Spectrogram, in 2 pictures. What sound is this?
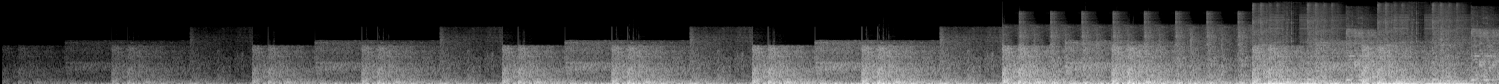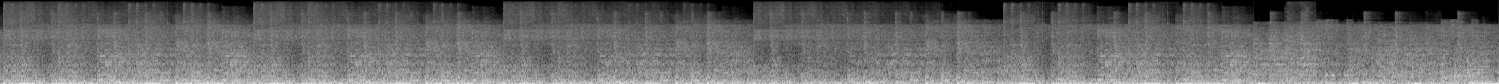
Music > Multiple instruments
Demo Track #3992 (Industraumatic)
Soundtrack, Underground, Ambient, Horror, Games, Sci-fi, Noise, Industrial, Cyberpunk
